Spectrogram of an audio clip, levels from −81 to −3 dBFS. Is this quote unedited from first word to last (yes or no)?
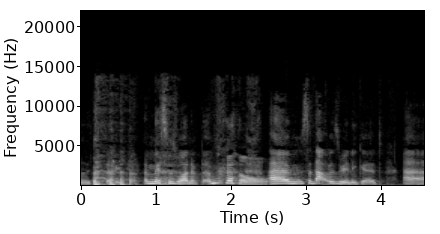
yes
